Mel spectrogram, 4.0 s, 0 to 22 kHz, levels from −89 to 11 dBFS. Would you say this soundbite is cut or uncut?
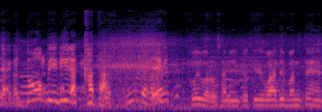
cut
